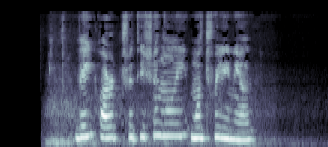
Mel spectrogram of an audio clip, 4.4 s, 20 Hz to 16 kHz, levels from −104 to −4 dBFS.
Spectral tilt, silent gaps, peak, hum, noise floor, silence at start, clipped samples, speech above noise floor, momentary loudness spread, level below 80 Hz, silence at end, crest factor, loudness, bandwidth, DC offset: -4.5 dB/octave; none; -2 dBFS; none; -63 dBFS; 0.65 s; under 0.1%; 46 dB; 16 LU; -64 dBFS; 1 s; 18 dB; -18 LUFS; 11.5 kHz; under 0.1%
